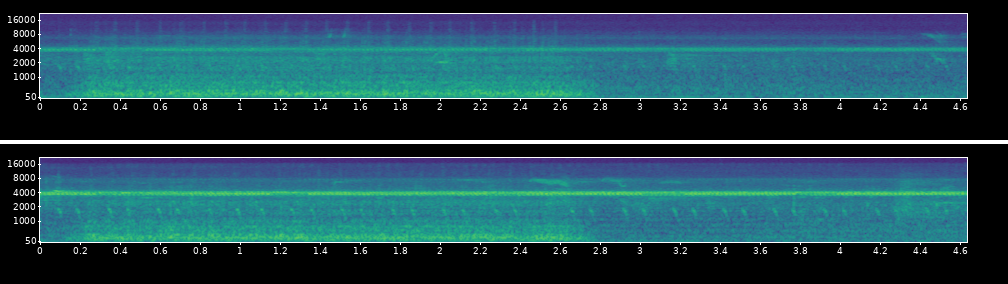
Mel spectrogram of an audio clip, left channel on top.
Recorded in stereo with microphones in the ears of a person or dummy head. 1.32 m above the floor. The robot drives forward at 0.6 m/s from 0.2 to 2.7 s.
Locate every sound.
0.0 s an insect: 50° right (ahead or behind); by 4.7 s 70° right (ahead or behind)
